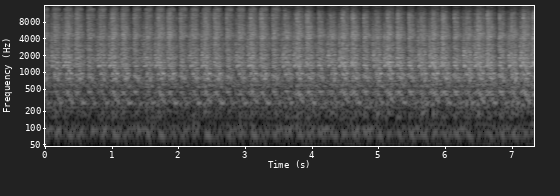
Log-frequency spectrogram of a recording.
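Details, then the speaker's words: VW Beetle after fitting a new Pertronix distributor and coil, fresh gas: steady starter cranking about ninety beats a minute with no firing; cranks but won't start, fuel smell present, owner unsure how far off the timing is. "Alright, well that doesn't sound great. I smell fuel. So she's getting fuel. I don't know how far off this is."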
